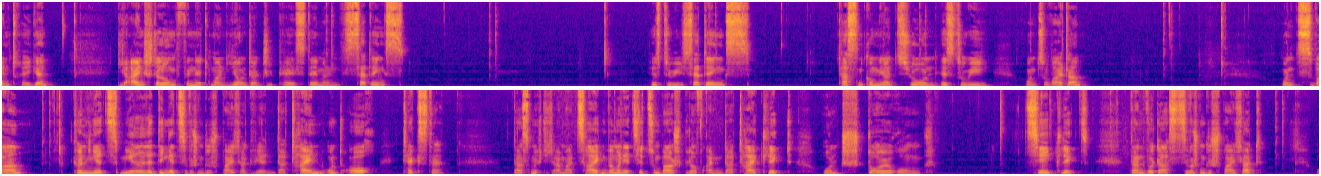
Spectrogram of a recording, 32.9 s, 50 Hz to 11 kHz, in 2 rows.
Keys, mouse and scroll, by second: 4.1 click, 5.9 click, 8.8 click, 11.4 click, 14.0 click, 24.2 click, 29.3 ctrl+c, 29.8 click, 32.4 click.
